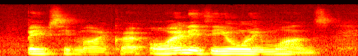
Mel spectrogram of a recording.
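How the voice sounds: Amid audible room echo, a man talks at a fairly quick pace. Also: medium pitch for a man, ordinary pitch variation.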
